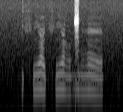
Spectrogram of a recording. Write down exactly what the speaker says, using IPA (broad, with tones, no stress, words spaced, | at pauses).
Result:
fʲɑ̃˧˥˧fʲɑ̃˧˥˧ɡ͡ǁɛ̃˥˩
